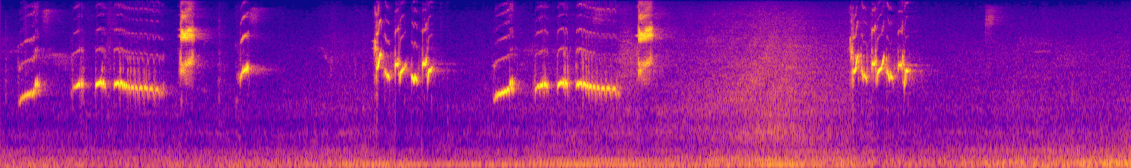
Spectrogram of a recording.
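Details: Orange-headed thrush in lively song meant to stimulate other birds to sing; separate loud, harsh, slurred phrases with pauses between them, some buzzy and some rising, over a low background rumble.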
